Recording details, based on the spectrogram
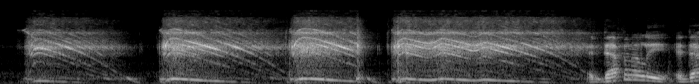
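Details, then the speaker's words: Ingersoll Rand impact gun after maintenance (cleaning, lubricating, re-tightening fasteners that had been making a lot of noise): several short trigger pulls, each a smooth even whir with no rattle; it now sounds smooth, not mechanical; normal run. "definitely sounds different now that I did that used to sound like like there was a lot of mechanical stuff going on it's like there's a lot of smoothness in there"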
